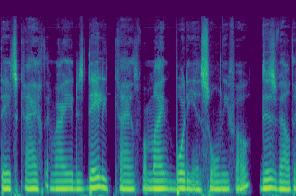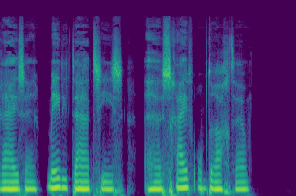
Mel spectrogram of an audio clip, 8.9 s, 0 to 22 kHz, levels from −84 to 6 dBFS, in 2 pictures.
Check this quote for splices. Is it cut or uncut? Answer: cut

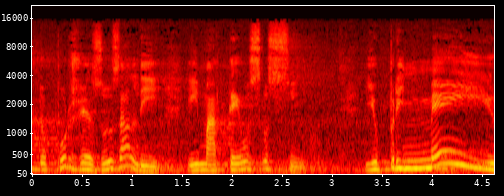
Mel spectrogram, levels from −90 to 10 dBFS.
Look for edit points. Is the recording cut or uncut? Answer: cut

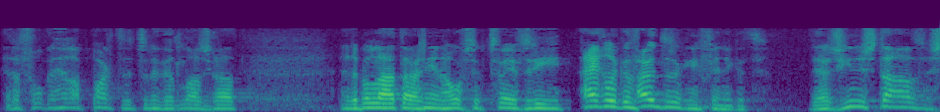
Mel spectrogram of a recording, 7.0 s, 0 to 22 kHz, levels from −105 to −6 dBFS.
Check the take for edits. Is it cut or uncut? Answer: cut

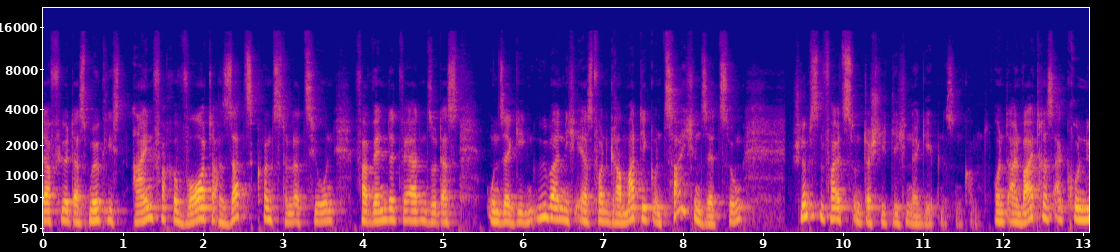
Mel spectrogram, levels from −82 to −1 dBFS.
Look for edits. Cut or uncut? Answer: cut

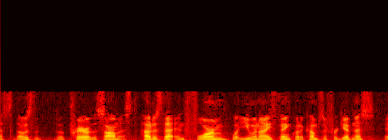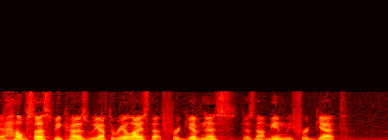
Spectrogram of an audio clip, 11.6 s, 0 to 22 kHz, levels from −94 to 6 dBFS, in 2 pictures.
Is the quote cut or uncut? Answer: cut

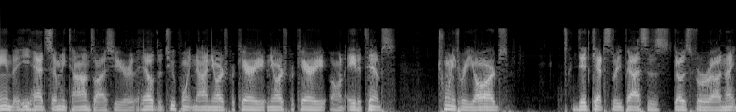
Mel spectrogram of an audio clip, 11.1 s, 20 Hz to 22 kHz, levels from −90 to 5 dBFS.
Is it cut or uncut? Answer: cut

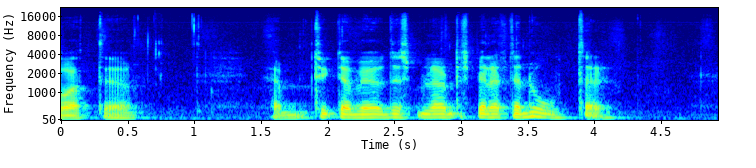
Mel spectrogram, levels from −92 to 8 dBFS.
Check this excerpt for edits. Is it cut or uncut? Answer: uncut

